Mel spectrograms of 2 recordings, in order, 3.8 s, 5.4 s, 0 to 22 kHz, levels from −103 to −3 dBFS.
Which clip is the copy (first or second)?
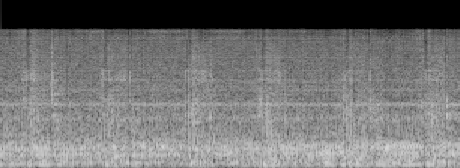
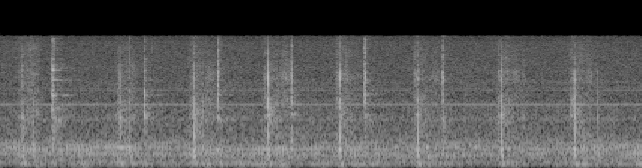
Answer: first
